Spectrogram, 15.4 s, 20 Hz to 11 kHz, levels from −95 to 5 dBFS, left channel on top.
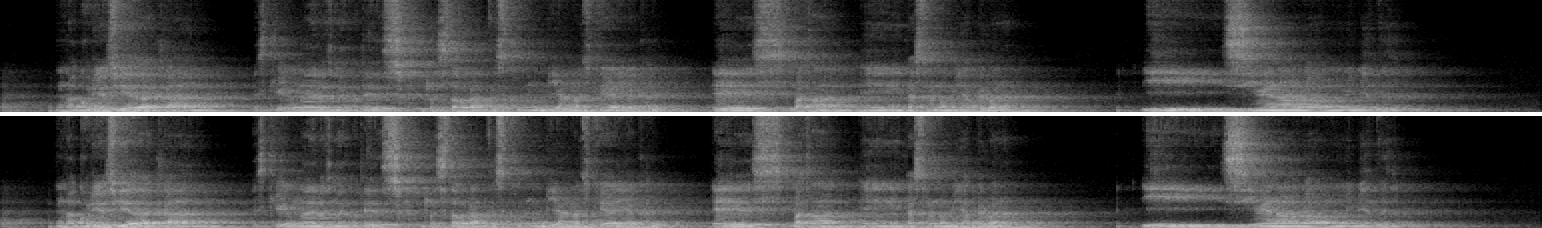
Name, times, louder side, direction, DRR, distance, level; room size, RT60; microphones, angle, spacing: voice 1, 0.5-2.1 2.5-6.7 7.1-10.2 11.4-14.0, equal, 60° right, -2 dB, 2.3 m, -26 dB
16.0 x 14.0 x 3.6 m, 2.3 s
head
